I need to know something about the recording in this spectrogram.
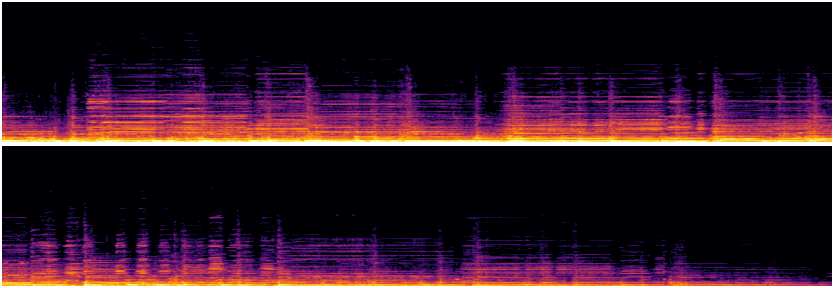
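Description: Harmonica playing held chords over a strummed and plucked acoustic guitar in a folk tune, fading out over the last few seconds.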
